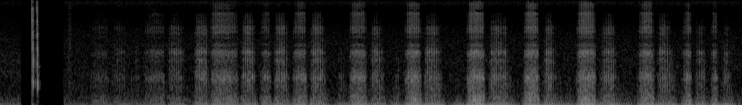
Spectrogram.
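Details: Iris, a pet cat, purring, recorded one evening by chance for a relaxation session. A sharp click and a brief silence open the clip, then a steady low rumbling purr swells and fades in a regular breathing rhythm.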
